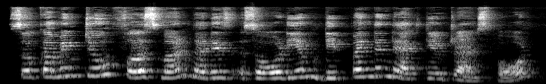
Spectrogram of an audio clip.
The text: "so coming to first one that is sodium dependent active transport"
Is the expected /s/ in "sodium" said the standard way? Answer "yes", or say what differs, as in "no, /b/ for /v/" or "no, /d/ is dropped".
yes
